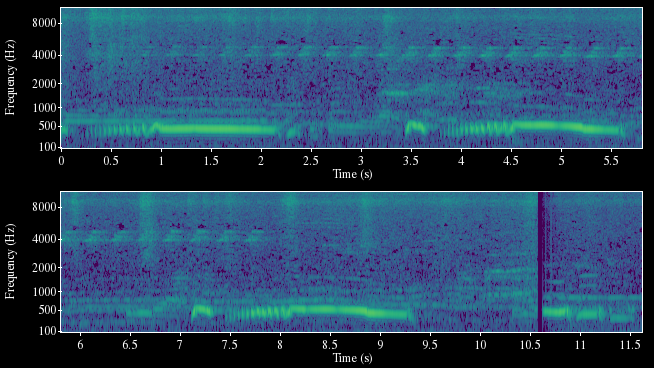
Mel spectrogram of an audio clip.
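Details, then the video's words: Collared dove of the pelung type, played to lure silent or lazy birds into calling: a rolling, quivering start that swells into a long, steady, drawn-out coo, then drops at the end. Three such coos follow one another, with faint background hiss. "SUARA BURUNG PUTER PELUNG"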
